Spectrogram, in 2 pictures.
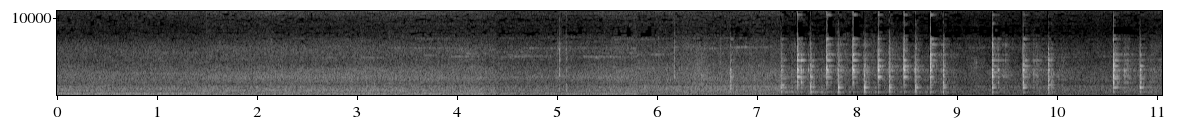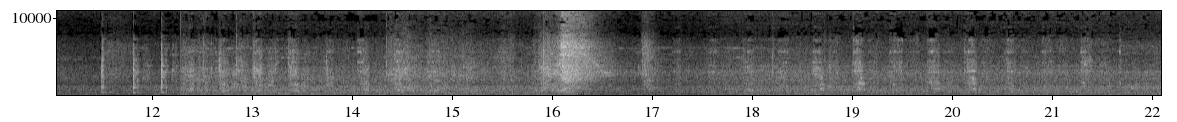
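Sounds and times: low engine hum: 0.0 - 7.6, 8.6 - 22.0
metal rods tapping steel moulds: 6.7 - 12.3.

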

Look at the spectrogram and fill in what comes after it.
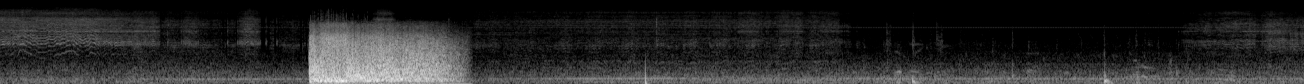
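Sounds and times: outboard motor running: 0.0 - 13.0
loud rushing blast: 3.1 - 4.7.

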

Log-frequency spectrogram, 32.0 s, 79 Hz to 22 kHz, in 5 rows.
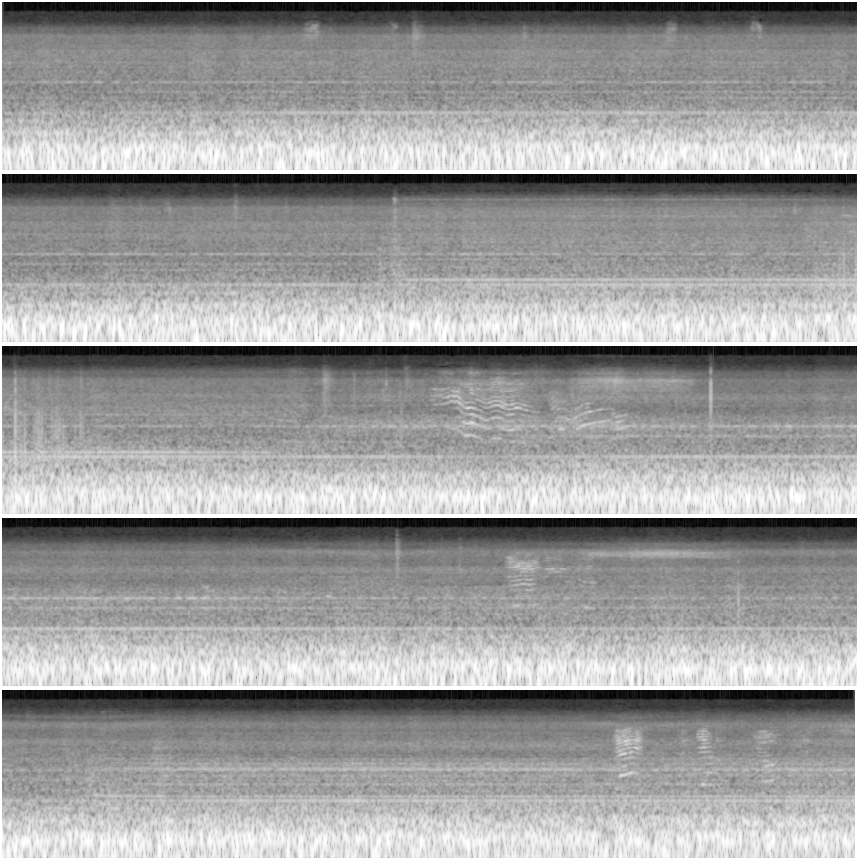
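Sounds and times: airplane cabin low rumble: 0.0 - 32.0
faint engine whines: 0.0 - 32.0.

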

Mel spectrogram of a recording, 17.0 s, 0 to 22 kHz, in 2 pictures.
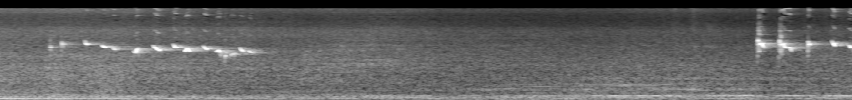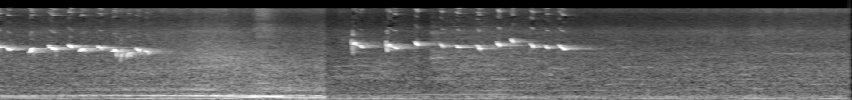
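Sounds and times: bird singing sharp notes: 0.5 - 2.7, 7.6 - 10.3, 12.0 - 14.5.

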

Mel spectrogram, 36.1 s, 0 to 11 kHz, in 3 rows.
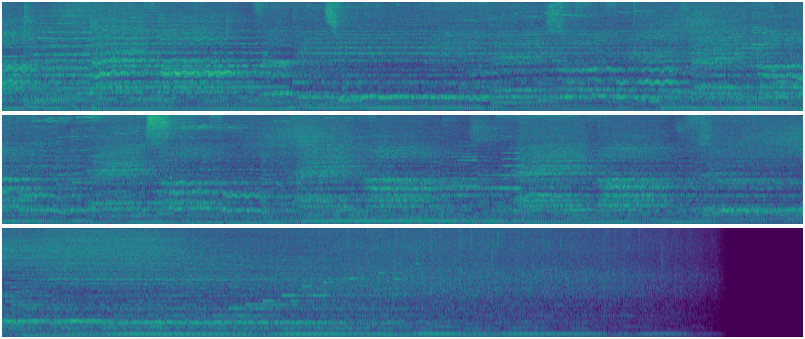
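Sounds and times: choir singing gospel: 0.0 - 31.2
held bass notes: 0.0 - 34.5.

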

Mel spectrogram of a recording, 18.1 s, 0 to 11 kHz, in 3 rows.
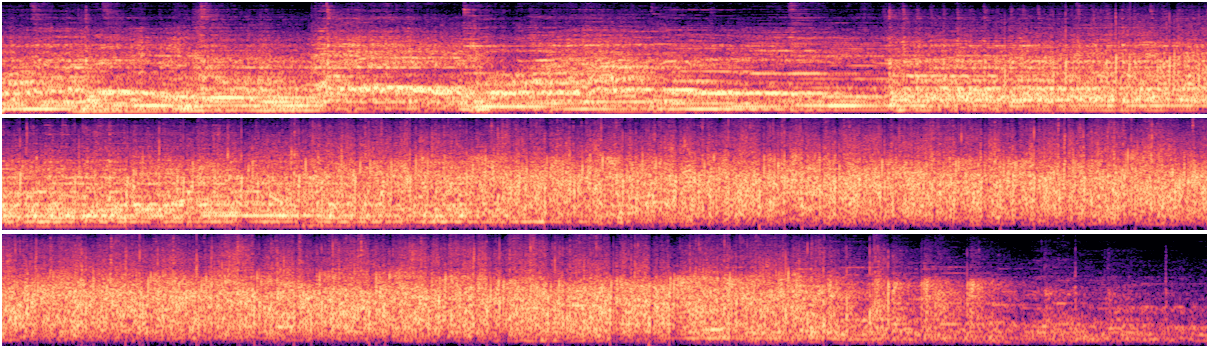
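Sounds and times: choir and ensemble music: 0.0 - 11.8
audience applauding: 4.8 - 17.5.

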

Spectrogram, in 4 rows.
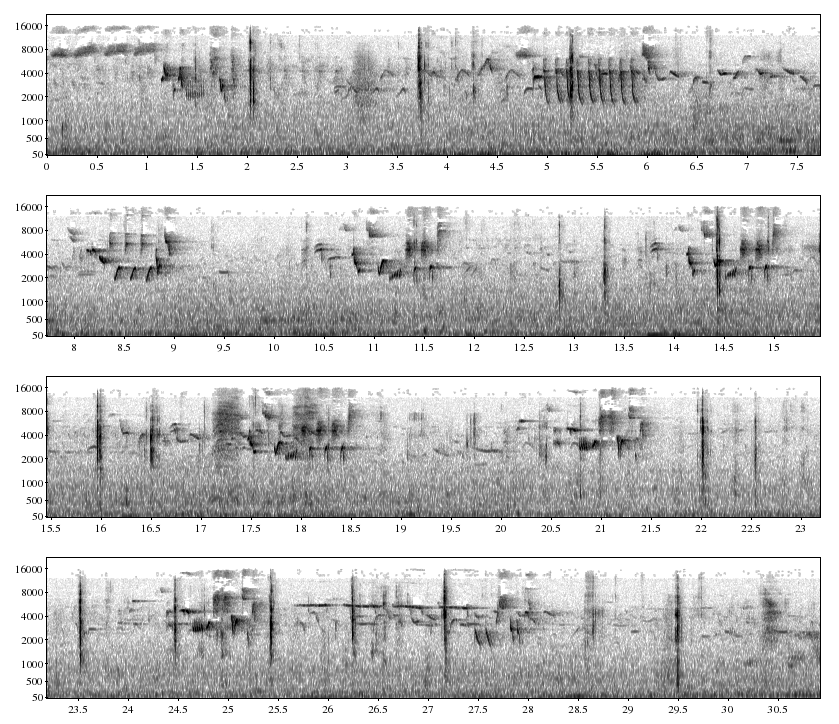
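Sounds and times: small birds chirping: 0.0 - 30.9
chewing crispy food: 0.2 - 30.9.

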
